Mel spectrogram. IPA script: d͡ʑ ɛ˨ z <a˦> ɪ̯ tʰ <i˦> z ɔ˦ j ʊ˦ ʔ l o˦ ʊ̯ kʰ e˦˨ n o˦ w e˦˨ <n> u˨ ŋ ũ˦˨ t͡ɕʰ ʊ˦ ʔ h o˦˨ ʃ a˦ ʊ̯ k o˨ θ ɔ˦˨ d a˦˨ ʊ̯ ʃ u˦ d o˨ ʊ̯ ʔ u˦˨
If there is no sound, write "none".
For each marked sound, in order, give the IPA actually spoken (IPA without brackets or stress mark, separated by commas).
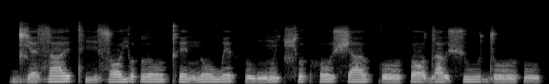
a˦, i˨, θ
